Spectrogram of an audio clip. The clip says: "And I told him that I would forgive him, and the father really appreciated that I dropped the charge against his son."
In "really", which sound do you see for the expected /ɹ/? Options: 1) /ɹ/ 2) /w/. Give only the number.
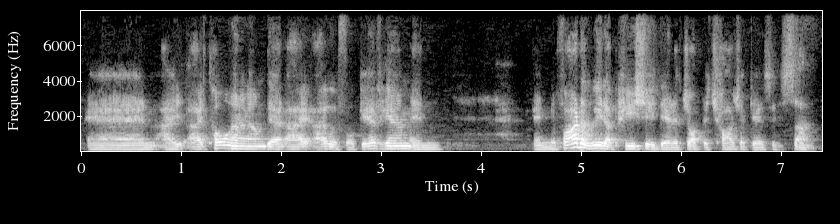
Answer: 2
